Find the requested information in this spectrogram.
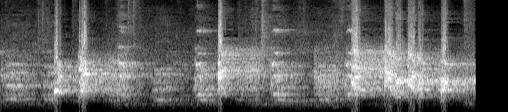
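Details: Several dogs bark at a lot in bursts of rough, overlapping barks and yips, about two to three a second, then the sound cuts off abruptly near the end.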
